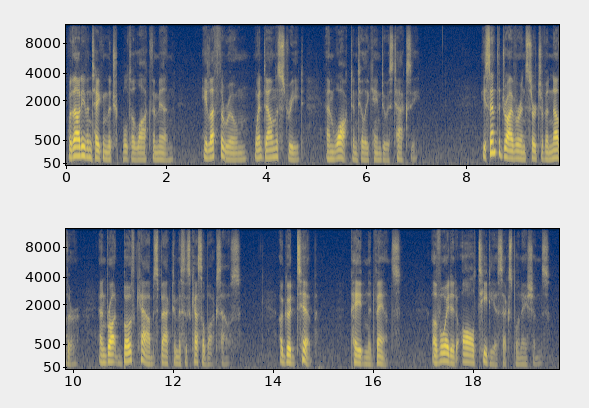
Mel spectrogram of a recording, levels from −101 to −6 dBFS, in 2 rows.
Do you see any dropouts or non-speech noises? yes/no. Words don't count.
yes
